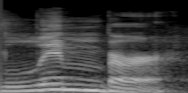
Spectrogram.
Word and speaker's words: limber: Here we have limb with a silent B, but we add the suffix er and it becomes limber.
